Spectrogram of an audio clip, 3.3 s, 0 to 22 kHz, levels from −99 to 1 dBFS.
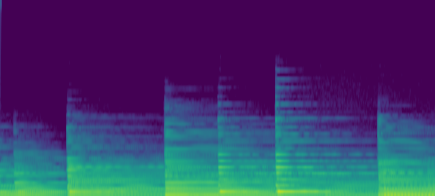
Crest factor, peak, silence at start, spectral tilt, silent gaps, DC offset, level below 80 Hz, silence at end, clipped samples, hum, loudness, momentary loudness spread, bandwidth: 16 dB; -6 dBFS; 0 s; -6.5 dB/octave; none; under 0.1%; -42 dBFS; 0 s; under 0.1%; none; -21 LUFS; 6 LU; 9.4 kHz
